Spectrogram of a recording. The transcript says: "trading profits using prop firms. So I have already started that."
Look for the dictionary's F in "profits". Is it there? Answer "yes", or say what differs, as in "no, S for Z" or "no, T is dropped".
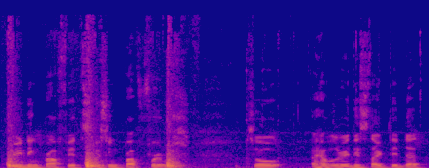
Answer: yes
